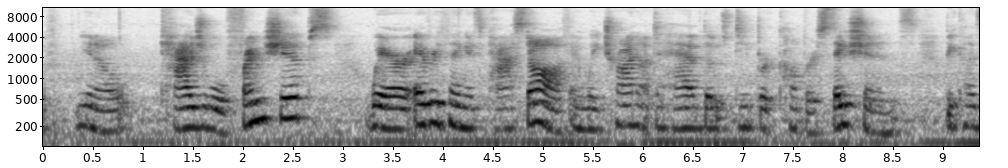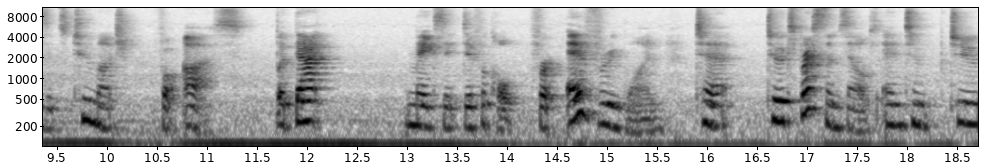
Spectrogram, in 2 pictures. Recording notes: It’s essentially unedited, the sound is too low.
